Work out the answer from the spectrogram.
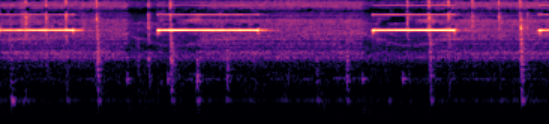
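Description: Three long, steady high-pitched electronic tones with short gaps between them, over faint room noise: a ventilator beeping during settings adjustment.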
